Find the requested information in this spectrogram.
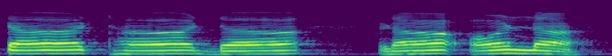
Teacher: ट, ठ, ड, ढ़ और न। ये मुख के भीतर ऊपरी छत का अगले भाग से निकलने वाले व्यंजन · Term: मूर्धा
